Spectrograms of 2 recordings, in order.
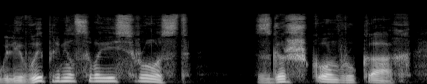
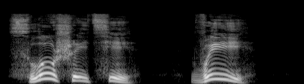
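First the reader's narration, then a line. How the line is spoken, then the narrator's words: Shout. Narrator (Russian): крикнул он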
